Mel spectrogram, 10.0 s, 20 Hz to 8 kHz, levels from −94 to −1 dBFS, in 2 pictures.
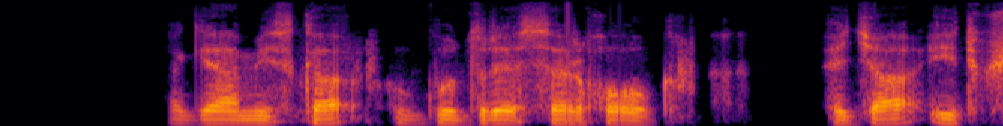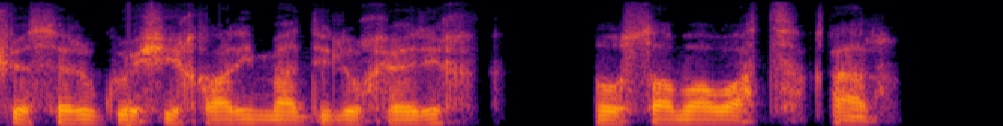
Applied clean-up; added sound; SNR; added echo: none; none; none; none.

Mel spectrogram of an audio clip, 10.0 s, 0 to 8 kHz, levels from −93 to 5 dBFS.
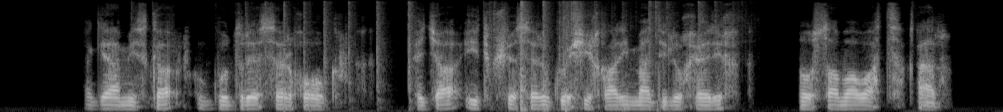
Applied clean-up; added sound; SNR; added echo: none; Computer keyboard; 19 dB; none.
